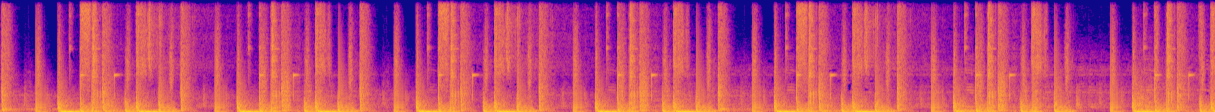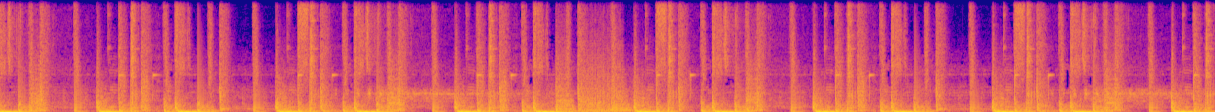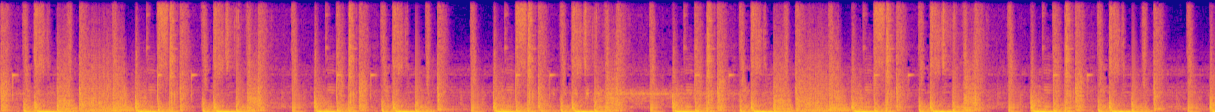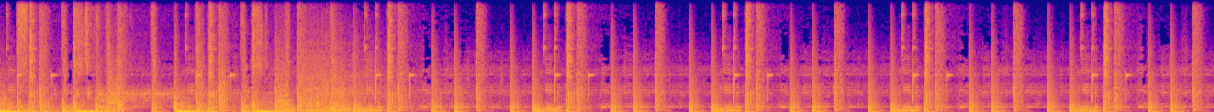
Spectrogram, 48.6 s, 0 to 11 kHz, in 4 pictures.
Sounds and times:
Dubstep: 0:00.0 - 0:48.5.

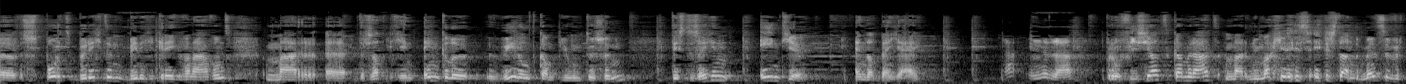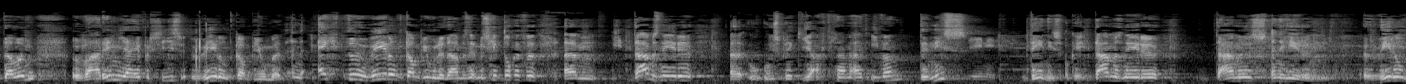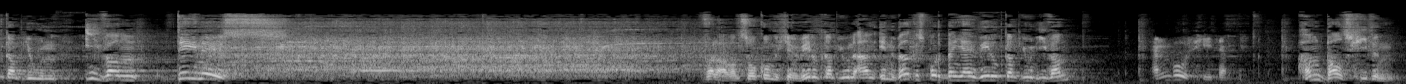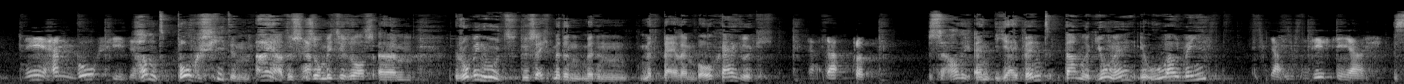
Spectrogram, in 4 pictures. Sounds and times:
Speech: 0:00.0 - 0:09.3, 0:10.0 - 0:30.8, 0:35.2 - 0:39.0, 0:39.6 - 0:56.2.

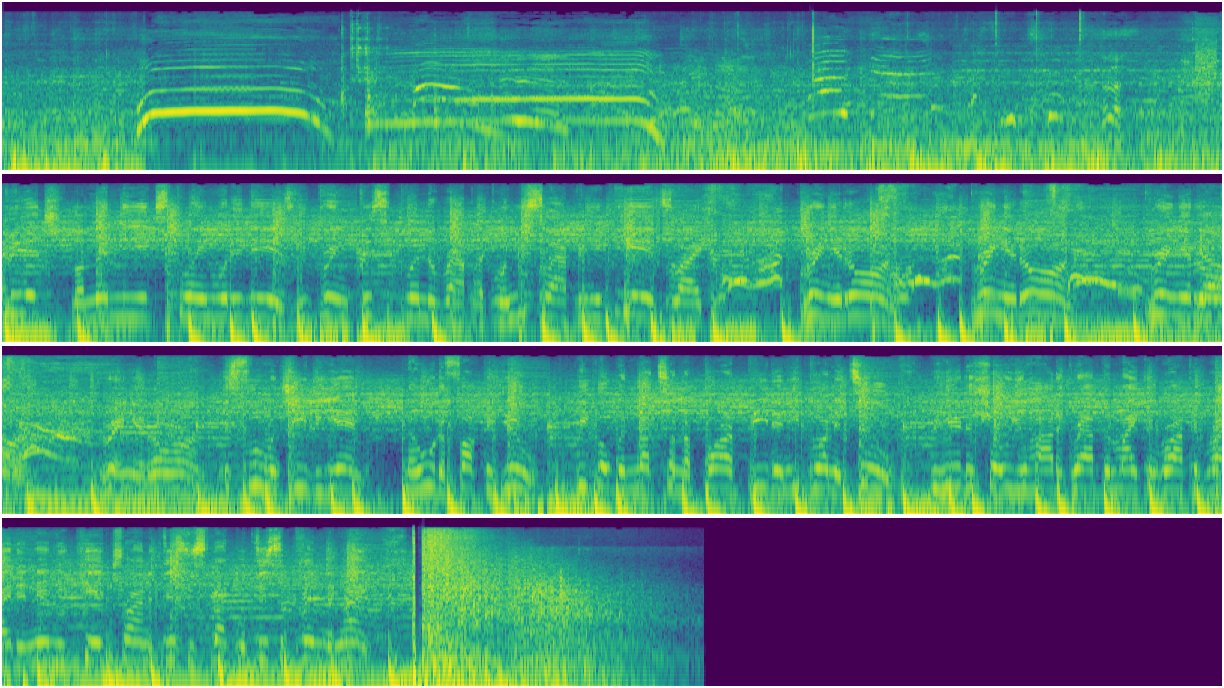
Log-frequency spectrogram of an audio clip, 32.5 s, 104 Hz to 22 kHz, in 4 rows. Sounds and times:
Music: 0:00.0 - 0:27.2.

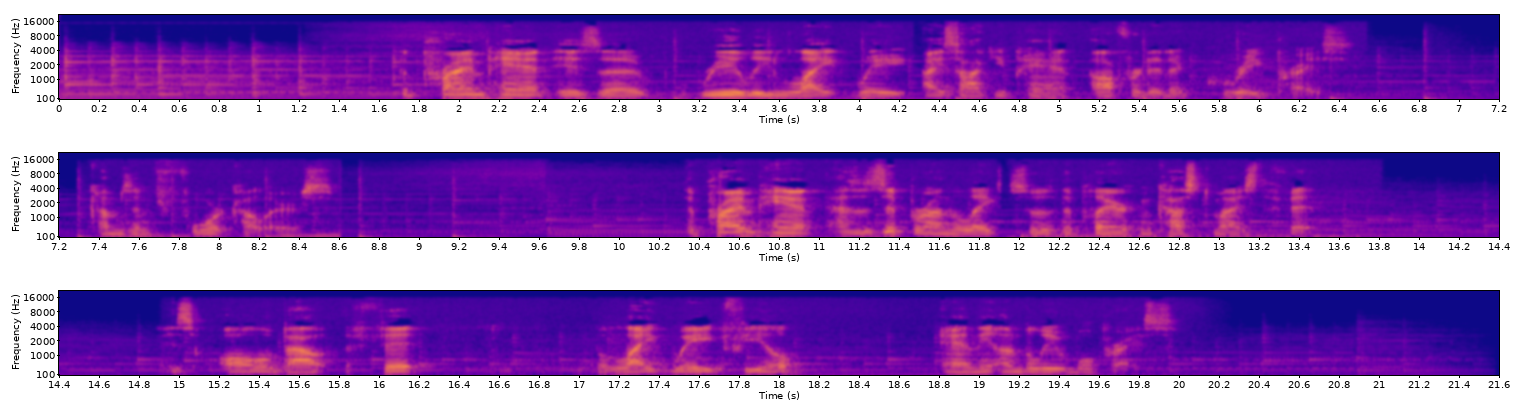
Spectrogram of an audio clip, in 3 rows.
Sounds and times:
Music: 0:00.0 - 0:21.6
Speech: 0:01.7 - 0:06.5, 0:07.4 - 0:08.6, 0:10.4 - 0:13.6, 0:14.9 - 0:16.3, 0:17.1 - 0:18.1, 0:18.8 - 0:20.0.

